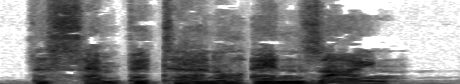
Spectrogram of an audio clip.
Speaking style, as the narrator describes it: Jonathan whispered

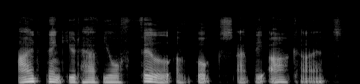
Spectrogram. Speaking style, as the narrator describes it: she said, her voice thick with envy

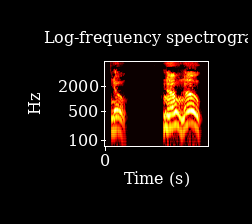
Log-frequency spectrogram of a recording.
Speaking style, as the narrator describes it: he yelled

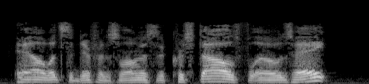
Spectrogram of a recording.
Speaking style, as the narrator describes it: He chuckles

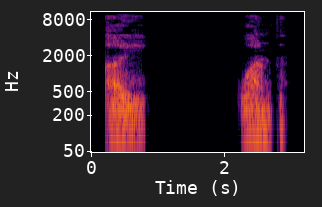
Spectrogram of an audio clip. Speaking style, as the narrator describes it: he began, his voice slow and thick

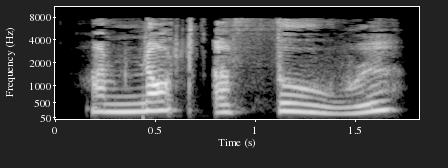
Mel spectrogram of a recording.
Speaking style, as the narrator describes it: Charmaine said haughtily

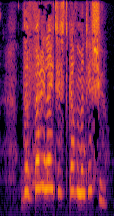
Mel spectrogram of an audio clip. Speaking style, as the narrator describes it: Vivian said hastily

